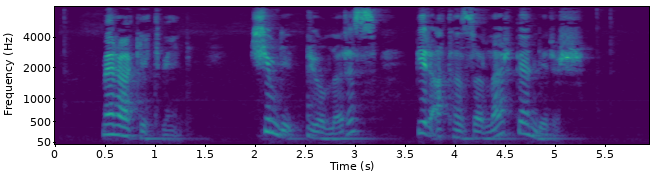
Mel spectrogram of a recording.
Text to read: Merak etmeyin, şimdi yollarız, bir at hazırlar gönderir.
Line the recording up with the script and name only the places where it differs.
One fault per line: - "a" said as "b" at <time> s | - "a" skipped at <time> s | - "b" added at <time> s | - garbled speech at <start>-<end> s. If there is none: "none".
none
